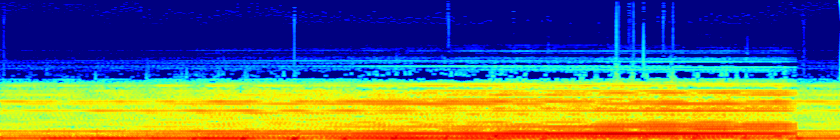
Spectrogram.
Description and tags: ambient bass A note
experimental, ambient, divine, pad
